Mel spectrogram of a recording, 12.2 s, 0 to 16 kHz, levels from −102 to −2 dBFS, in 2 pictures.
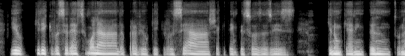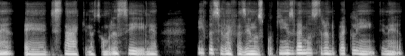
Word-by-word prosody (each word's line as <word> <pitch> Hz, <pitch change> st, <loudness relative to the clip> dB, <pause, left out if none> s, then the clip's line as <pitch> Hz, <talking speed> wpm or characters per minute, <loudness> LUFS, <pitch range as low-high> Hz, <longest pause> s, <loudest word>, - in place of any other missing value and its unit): e 195 Hz, -, +3 dB
eu 185 Hz, -4 st, +6 dB, 0.2 s
queria 205 Hz, -1 st, +4 dB
que 180 Hz, -, -14 dB
você 190 Hz, 0 st, 0 dB
desse 180 Hz, -2 st, 0 dB
uma 205 Hz, -1 st, +1 dB
olhada 175 Hz, -4 st, +4 dB
para 150 Hz, +4 st, -4 dB
ver 155 Hz, +1 st, -4 dB
o 150 Hz, -, -5 dB
que -, -, -9 dB
que -, -, -22 dB
você 155 Hz, -1 st, -3 dB
acha, 160 Hz, -4 st, -1 dB
que -, -, -26 dB
tem 155 Hz, -, -6 dB
pessoas 155 Hz, +2 st, -3 dB
às 150 Hz, -2 st, -4 dB
vezes 140 Hz, -5 st, -4 dB, 0.5 s
que -, -, +2 dB
não 85 Hz, -1 st, +7 dB
querem 155 Hz, -2 st, +1 dB
tanto, 160 Hz, -4 st, +2 dB
né, 85 Hz, +2 st, +2 dB, 0.2 s
eh, 150 Hz, -1 st, -1 dB
destaque 160 Hz, +5 st, -1 dB
na 155 Hz, -, -3 dB
sobrancelha". 155 Hz, -, 0 dB, 0.6 s
E 230 Hz, -2 st, -6 dB
você 220 Hz, -4 st, 0 dB
vai 175 Hz, 0 st, +2 dB
fazendo 165 Hz, -1 st, +3 dB
aos 150 Hz, -6 st, +1 dB
pouquinhos 195 Hz, +6 st, -1 dB
e -, -, -14 dB
vai 210 Hz, -, +5 dB
mostrando 210 Hz, -4 st, 0 dB
para 190 Hz, -, -3 dB
a -, -, -9 dB
cliente, 180 Hz, -6 st, -2 dB
né, 165 Hz, +4 st, 0 dB
165 Hz, 205 wpm, -24 LUFS, 150-185 Hz, 0.6 s, não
